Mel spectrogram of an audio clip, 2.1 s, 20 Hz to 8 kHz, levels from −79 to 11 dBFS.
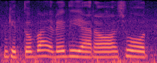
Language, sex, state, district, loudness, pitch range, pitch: Chakma, female, Tripura, Dhalai, -12 LUFS, 220-240 Hz, 225 Hz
